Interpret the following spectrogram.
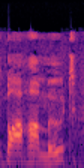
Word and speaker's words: Bahamut: I know it's Bahamut, but that doesn't roll off the tongue, so I call it Bahamut.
